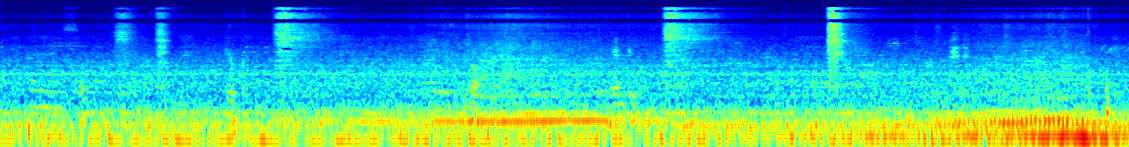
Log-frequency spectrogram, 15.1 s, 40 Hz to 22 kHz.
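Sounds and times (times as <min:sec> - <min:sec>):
vehicle engines rumbling: 0:00.0 - 0:15.0
brief sharp hisses: 0:03.7 - 0:04.5, 0:08.8 - 0:09.7, 0:11.0 - 0:11.6.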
